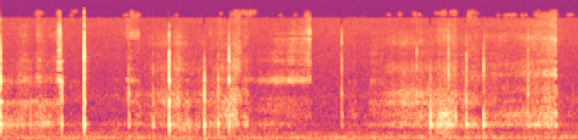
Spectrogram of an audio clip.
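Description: Long white nails scratch and tap the top surface of a small white printed cardboard box. Quiet, dry taps with a hollow midrange knock rise above a soft, continuous scratching rustle, each tap dying away almost instantly.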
